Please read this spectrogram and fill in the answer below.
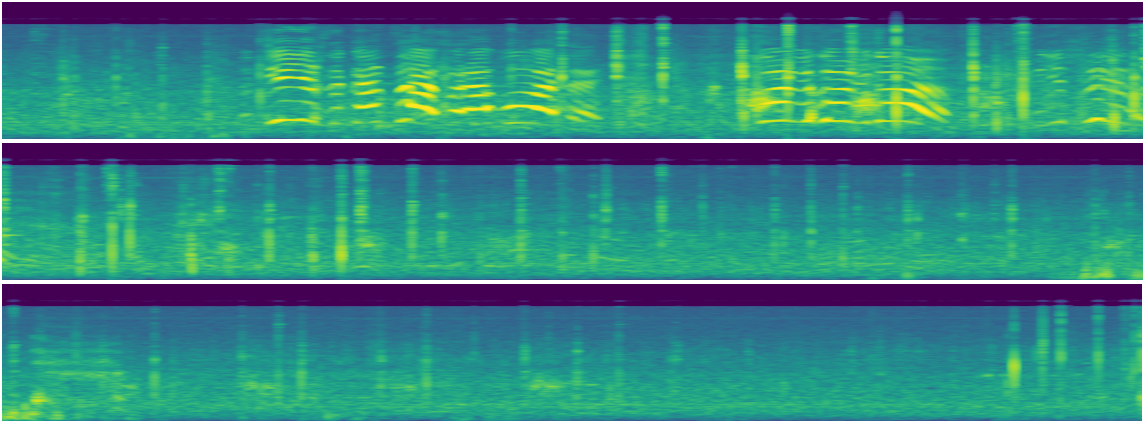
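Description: People shouting loud, high, drawn-out calls of encouragement to speed skaters, in two bursts within the first five seconds, followed by a run of sharp clicks and then quieter outdoor background.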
